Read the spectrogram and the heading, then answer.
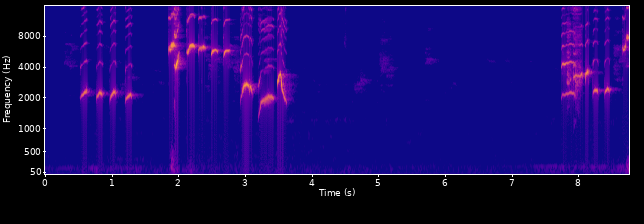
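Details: A male orange-headed thrush sings four quick, clear whistled notes, then a varied run of sweet, warbling phrases, pauses, and resumes with a bright, rapid flourish. The song prompts other birds to answer. No other sounds.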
